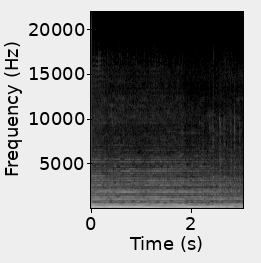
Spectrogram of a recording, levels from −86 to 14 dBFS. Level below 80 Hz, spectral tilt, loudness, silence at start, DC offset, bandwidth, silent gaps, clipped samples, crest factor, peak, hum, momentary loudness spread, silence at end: -60 dBFS; -8.5 dB/octave; -22 LUFS; 0 s; under 0.1%; 10.5 kHz; none; under 0.1%; 10 dB; -10 dBFS; none; 5 LU; 0 s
